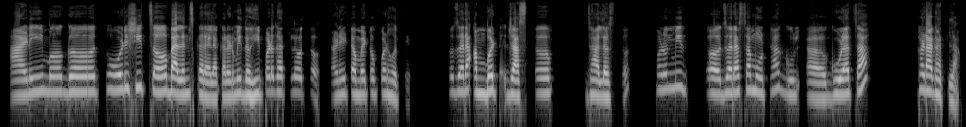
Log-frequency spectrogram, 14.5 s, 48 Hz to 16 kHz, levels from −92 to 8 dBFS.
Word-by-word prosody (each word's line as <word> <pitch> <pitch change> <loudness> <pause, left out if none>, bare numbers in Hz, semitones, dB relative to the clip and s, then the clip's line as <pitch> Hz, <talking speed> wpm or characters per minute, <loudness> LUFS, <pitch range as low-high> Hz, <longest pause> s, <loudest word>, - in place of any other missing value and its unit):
आणि 205 +4 0
मग 240 -1 -2
अ, 240 0 +3 0.2
थोडीशी 270 +3 0
चव 240 -1 +5
बॅलन्स 220 0 +5
करायला, 185 -3 +2
कारण 195 0 -1
मी 220 - 0
दही 205 +1 +3
पण 240 0 0
घातलं 235 0 -3
होतं 230 -1 -8 0.2
आणि 205 +3 -6
टोमॅटो 210 0 -1
पण 220 -1 -5
होते. 180 -4 -7 0.6
तो 240 - -12
जरा 250 +1 +5
आंबट 230 +1 +3
जास्त 210 +1 +2 0.8
झालं 195 -2 +2
असतं. 185 - -9 0.4
म्हणून 270 +2 -6
मी 300 +1 -2 0.4
अ, 220 -1 +4
जरासा 235 +3 +2
मोठा 245 +1 -4
गुल 205 -1 -7
अ, 190 -1 -3 0.2
गुळाचा 215 +6 +3 0.8
खडा 260 -2 +6
घातला. 200 -8 -4
225 Hz, 135 wpm, -26 LUFS, 210-245 Hz, 0.8 s, खडा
